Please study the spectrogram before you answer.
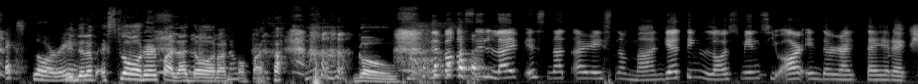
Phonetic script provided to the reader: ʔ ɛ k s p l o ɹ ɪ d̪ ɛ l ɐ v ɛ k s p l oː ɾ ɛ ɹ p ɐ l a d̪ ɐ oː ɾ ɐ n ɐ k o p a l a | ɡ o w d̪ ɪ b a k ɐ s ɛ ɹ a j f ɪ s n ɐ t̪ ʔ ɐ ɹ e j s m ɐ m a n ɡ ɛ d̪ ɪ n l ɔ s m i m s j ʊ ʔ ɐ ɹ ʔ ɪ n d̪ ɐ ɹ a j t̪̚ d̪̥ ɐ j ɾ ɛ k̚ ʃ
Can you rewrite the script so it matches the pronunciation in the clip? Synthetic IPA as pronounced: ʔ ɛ k s p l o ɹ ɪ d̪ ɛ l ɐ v ɛ k s p l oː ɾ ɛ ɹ p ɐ l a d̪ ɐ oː ɾ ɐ n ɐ k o p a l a | ɡ o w d̪ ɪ b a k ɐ s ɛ l a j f ɪ s n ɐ t̪ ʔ ɐ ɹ e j s n ɐ m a n ɡ ɛ t̪ ɪ ŋ l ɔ s m i n s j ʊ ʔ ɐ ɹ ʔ ɪ n d̪ ɐ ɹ a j t̪̚ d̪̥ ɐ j ɾ ɛ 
